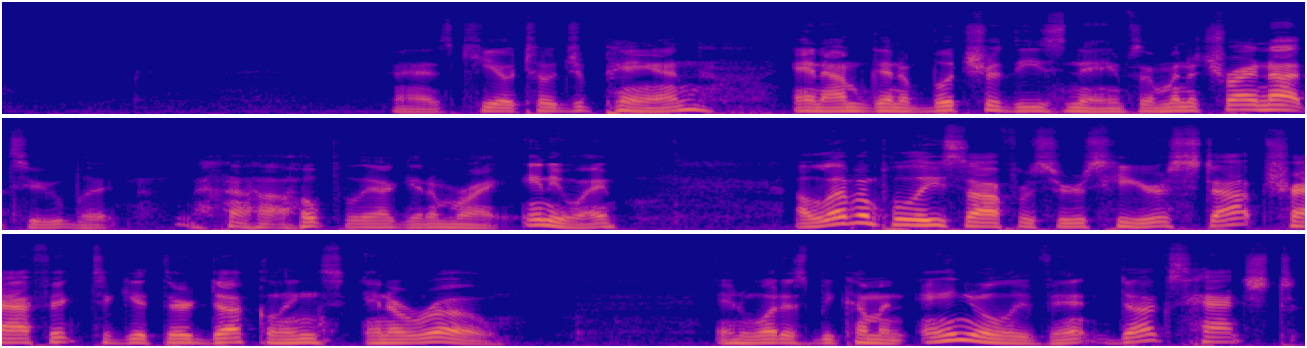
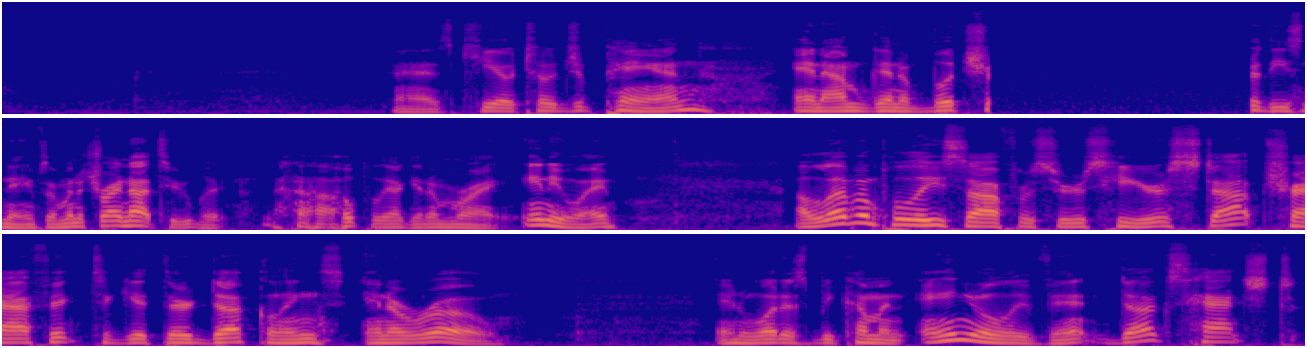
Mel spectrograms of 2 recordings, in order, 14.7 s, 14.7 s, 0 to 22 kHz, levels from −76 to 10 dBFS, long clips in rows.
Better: first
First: none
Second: audio freezing; at 3.5 s for 1 s

